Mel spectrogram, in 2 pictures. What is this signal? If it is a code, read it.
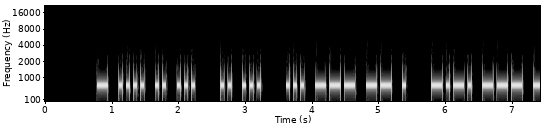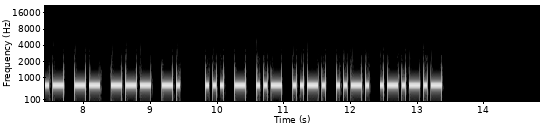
Morse code, heard as a keyed tone, about 22 wpm, 700 Hz. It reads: THIS IS SOME COMMON STUFF.
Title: Sentences from Top 1400 Words 22wpm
